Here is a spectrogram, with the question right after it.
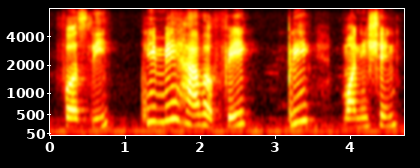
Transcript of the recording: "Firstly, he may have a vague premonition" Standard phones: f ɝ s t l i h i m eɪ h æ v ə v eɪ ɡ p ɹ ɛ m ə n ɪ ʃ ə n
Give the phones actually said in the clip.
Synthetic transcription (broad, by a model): f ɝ s t l i h i m eɪ h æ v ə f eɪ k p ɹ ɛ m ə n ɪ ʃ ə n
